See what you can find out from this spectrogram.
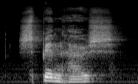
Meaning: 1. a place of confinement where inmates, usually women, were forced to spin threads 2. a room or building used for spinning threads, not belonging to a penal or mental institution
- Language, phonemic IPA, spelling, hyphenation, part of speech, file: Dutch, /ˈspɪn.ɦœy̯s/, spinhuis, spin‧huis, noun, Nl-spinhuis.ogg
